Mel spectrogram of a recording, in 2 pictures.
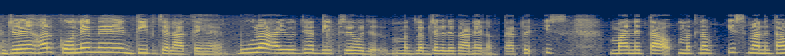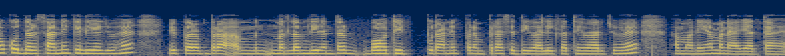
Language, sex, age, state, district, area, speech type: Hindi, female, 18-30, Uttar Pradesh, Sonbhadra, rural, spontaneous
